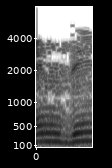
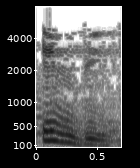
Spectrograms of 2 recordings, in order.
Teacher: في بعض المناطق في اليمن يقلبون العين همزة · Shown in: second take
